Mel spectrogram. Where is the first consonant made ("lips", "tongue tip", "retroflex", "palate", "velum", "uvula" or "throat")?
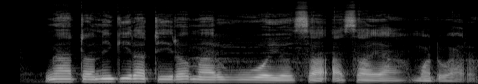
velum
